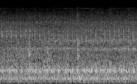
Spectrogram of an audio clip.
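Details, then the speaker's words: Mercedes S550 W222 with turbos at idle: fast, light, evenly spaced ticking over a steady idle, not clattery. This is normal direct-injection injector noise, not a fault. "And if you're hearing that noise and you're thinking something's wrong, no, direct injection."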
